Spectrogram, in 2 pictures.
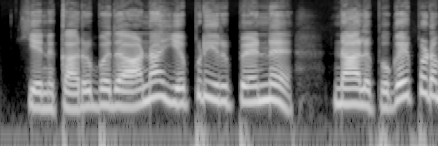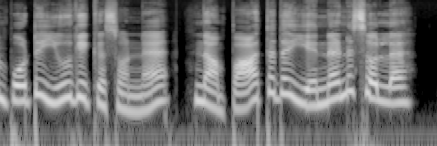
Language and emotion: Tamil, surprised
